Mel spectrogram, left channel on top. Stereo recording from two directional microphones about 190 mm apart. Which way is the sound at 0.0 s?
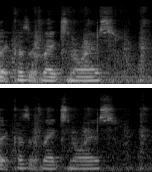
30° right (ahead or behind).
